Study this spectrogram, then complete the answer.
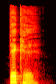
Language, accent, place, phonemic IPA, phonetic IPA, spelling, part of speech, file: German, Germany, Berlin, /ˈdɛkəl/, [ˈdɛ.kʰl̩], Deckel, noun, De-Deckel.ogg
- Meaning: 1. lid, cap (the cover of a container) 2. ellipsis of Bierdeckel (“beer mat”) 3. headwear, hat 4. cap (artificial upper limit or ceiling)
